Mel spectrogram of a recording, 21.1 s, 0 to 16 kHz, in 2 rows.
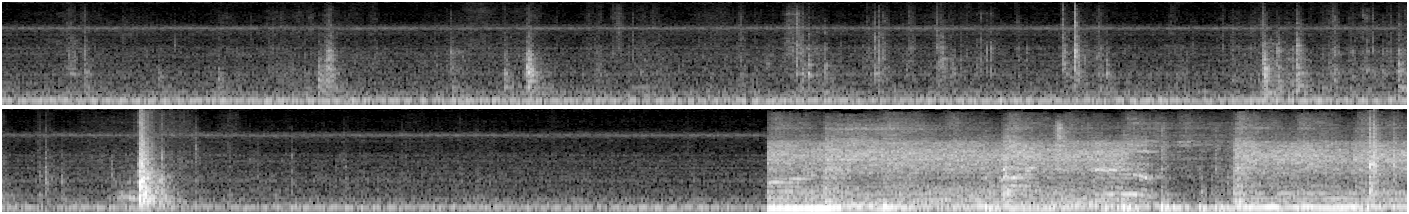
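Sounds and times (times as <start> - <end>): steady low hum: 0.0 - 20.8
loud knock: 11.5 - 12.0.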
